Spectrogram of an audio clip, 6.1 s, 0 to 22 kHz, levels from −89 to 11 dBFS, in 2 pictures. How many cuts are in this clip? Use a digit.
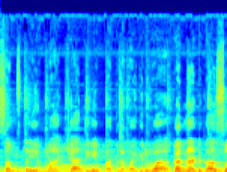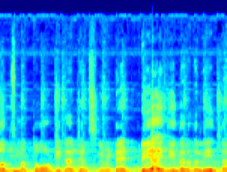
0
